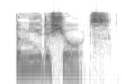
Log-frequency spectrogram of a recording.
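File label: "bermuda shorts", British English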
